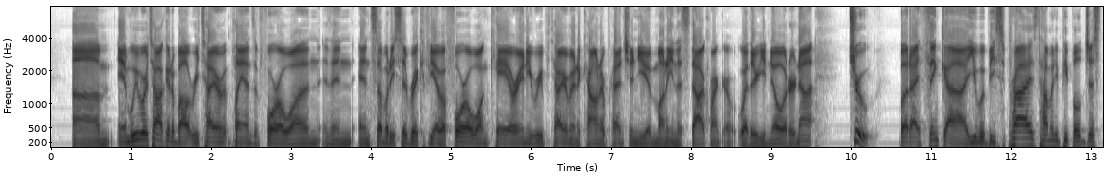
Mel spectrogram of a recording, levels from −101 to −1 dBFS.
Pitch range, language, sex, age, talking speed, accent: 80-100 Hz, English, male, 40-59, 240 wpm, American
